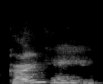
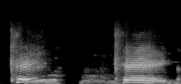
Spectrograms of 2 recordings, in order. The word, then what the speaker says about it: Cain: his name in English K is that how you call him no Kan Kane okay K yeah okay Kane ah think really it's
